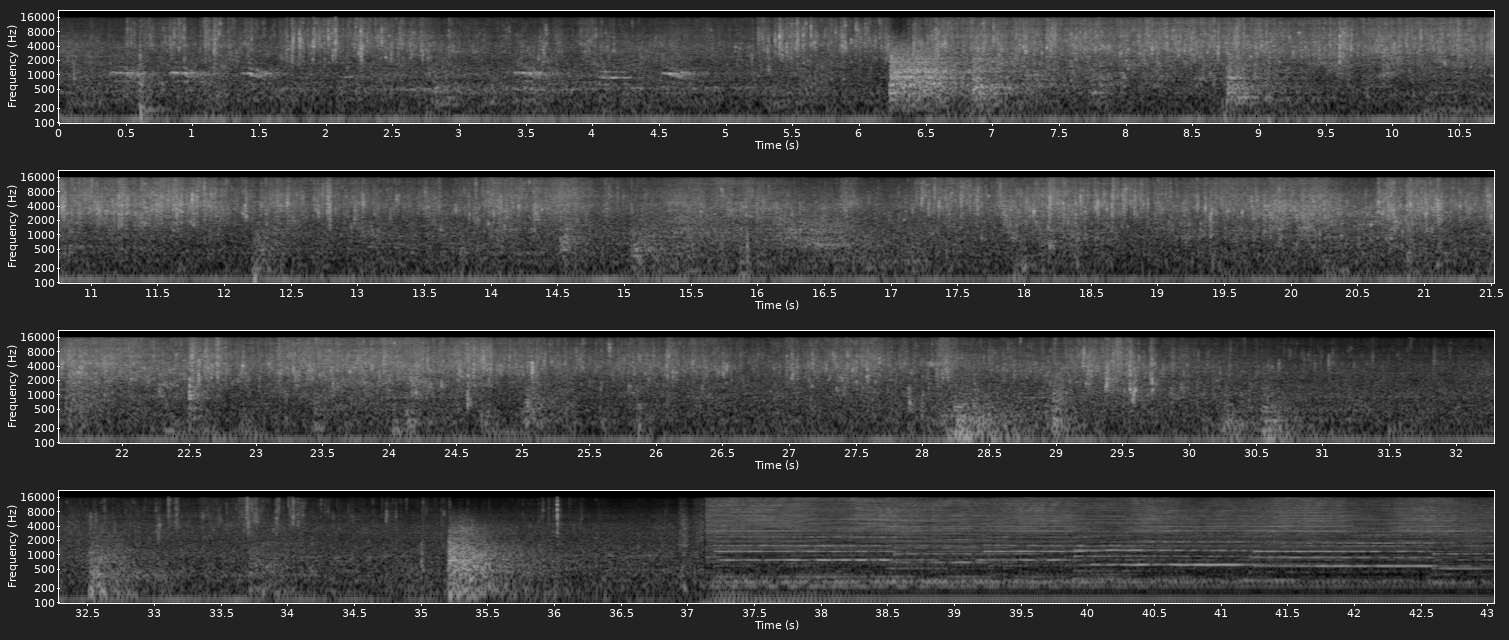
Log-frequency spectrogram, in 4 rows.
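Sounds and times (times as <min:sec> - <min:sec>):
running water splashing: 0:00.0 - 0:31.4
low hum: 0:37.0 - 0:43.0.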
